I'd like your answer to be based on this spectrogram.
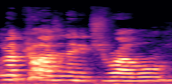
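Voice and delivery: put-on drunken voice, loud and high-pitched.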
